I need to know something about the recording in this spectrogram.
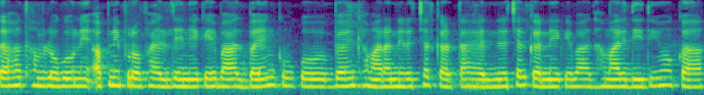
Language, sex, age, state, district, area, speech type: Hindi, female, 30-45, Uttar Pradesh, Varanasi, rural, spontaneous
